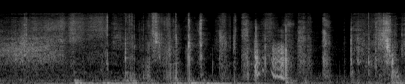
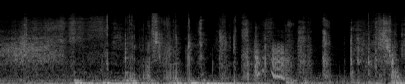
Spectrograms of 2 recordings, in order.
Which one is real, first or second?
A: second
